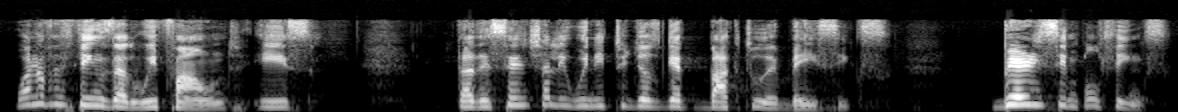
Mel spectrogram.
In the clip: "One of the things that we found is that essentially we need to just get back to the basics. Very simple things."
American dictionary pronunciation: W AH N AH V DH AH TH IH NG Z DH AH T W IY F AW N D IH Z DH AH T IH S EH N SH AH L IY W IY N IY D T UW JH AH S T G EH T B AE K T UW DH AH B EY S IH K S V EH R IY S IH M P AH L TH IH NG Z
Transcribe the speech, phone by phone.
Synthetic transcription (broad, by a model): W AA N AH V DH AH TH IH NG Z DH AH T W IY F AW N D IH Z DH AH T IH S EH N SH AH L IY W IY N IY D T UW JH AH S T G EH T B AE K T UW DH AH B EY S IH K S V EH R IY S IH M P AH L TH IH NG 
